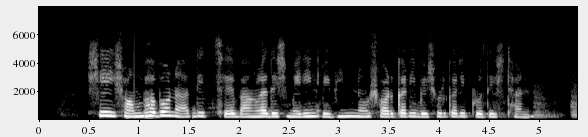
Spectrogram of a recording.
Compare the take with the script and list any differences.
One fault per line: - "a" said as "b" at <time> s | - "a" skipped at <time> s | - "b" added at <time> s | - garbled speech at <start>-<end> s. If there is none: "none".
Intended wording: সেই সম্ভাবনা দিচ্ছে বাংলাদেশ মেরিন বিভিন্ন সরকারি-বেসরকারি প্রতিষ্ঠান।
none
